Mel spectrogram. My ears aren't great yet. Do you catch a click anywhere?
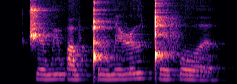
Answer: yes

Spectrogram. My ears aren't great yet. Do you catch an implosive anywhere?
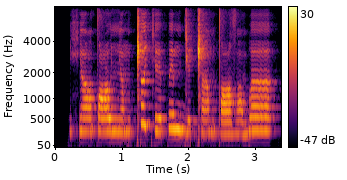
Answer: no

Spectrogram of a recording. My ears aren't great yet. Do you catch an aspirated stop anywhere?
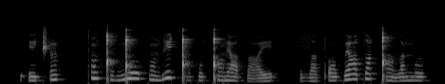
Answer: no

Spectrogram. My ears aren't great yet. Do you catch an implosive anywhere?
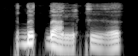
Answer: yes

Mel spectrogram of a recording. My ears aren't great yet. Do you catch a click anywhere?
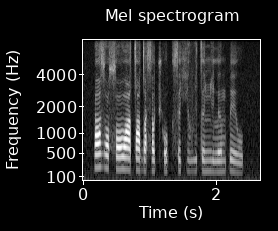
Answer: no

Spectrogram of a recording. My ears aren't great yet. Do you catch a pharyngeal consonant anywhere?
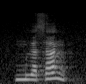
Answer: no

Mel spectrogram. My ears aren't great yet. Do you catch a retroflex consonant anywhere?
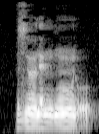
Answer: no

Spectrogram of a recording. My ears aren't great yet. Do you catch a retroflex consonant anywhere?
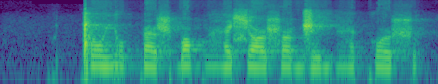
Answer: yes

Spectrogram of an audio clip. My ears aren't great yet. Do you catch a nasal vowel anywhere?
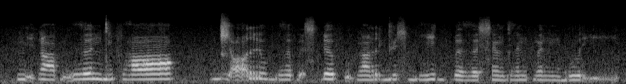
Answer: yes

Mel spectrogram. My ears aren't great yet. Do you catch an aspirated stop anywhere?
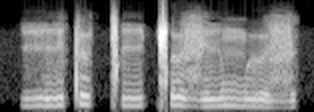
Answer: no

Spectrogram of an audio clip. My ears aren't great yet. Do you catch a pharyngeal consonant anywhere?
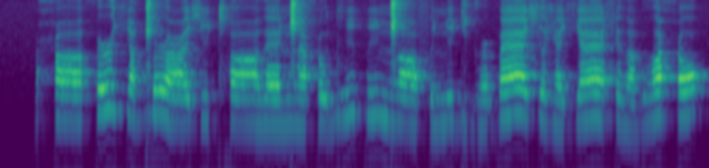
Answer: yes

